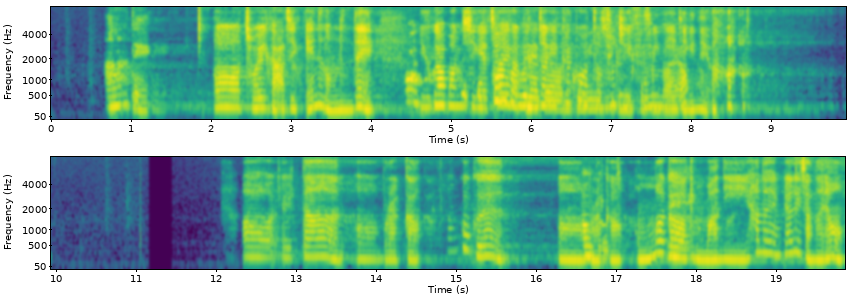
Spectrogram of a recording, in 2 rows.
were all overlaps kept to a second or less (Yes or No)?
No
